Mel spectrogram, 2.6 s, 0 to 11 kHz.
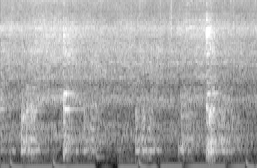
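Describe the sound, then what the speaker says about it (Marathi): Vegetable bhaji with dal being stirred in hot oil over a low gas flame: a steady sizzle under repeated scraping spoon strokes against the pan, close and fairly loud, no talking. "मस्त असं तेलात परतून घ्यायचं 1-2 मिनिटं बारीक गॅसवर."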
